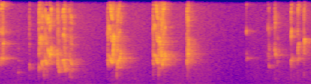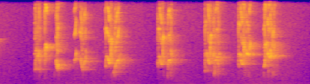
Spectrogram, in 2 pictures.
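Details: Lovebird singing half-asleep, softly, in rapid bursts of high, scratchy chirps and squeaky twitters, repeated roughly every half second with brief pauses, in a quiet indoor room.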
